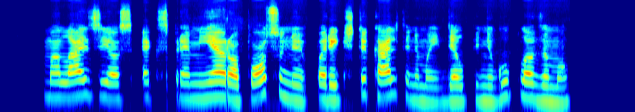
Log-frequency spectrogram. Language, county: Lithuanian, Kaunas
